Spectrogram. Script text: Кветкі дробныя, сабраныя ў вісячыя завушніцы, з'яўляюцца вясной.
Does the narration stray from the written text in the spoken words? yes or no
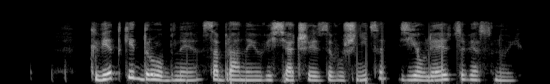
no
